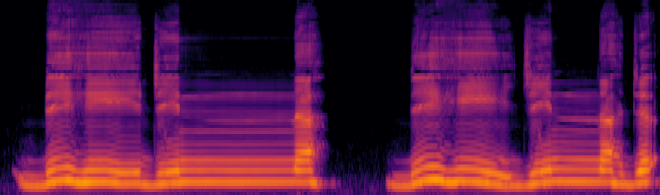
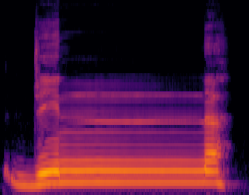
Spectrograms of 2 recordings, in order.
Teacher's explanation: الجيم تحتها كسره والنون مشدده تغن النون بمقدار حركتين مثل الميم المشدده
